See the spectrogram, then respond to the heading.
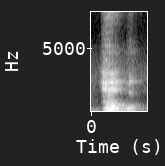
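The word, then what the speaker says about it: עד: Encore une fois en hébreu, comment on dit un témoin, on dit head en français e et et et et un d. En hébreu, ça s'écrit avec un aï et un dalet.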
